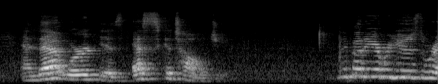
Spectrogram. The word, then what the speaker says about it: eschatology: It's a Greek word, and it means last study.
